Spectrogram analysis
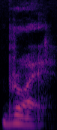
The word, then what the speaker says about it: Broglie: The name is written Broglie, but it is pronounced as Broglie.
